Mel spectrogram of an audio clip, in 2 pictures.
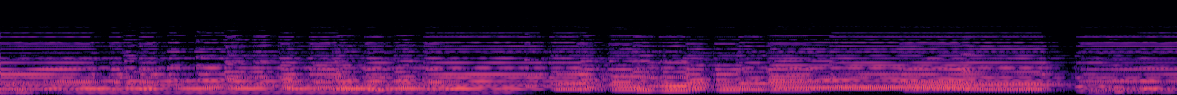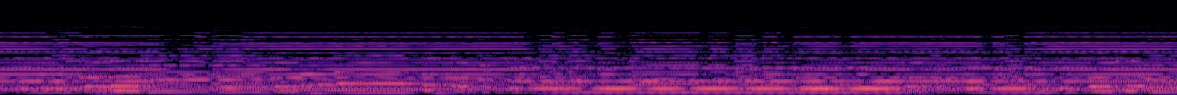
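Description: Organ music: slow, held chords over deep pedal bass notes, the bass dropping out for several seconds about a quarter of the way in.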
